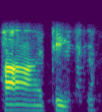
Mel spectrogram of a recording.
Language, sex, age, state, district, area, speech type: Hindi, male, 18-30, Madhya Pradesh, Hoshangabad, urban, conversation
